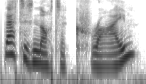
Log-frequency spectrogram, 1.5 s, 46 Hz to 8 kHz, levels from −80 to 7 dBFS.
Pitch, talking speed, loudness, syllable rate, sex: 185 Hz, 205 wpm, -19 LUFS, 4.3 syllables/s, female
